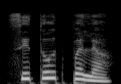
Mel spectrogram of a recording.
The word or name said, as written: ಸಿತೋತ್ಪಲ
